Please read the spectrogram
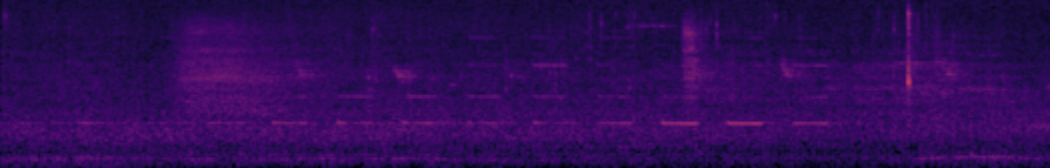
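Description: Garbage truck's reversing alarm beeping in an even series, about one and a half beeps a second, over the truck's steady engine drone. The beeping stops about eight seconds in.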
